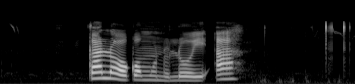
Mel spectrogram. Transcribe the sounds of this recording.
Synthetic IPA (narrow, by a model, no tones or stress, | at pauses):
kʼalɔkʼɔmun̤ulojiʔa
